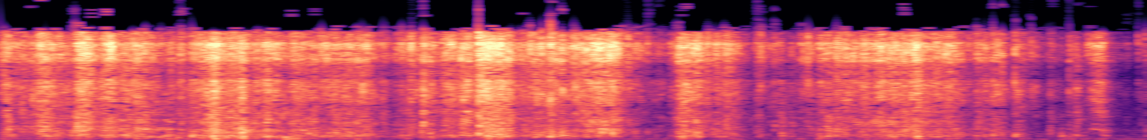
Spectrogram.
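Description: Plastic packaging of craft albums crinkles and rustles continuously as it is opened up close, with small crackling bursts throughout.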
